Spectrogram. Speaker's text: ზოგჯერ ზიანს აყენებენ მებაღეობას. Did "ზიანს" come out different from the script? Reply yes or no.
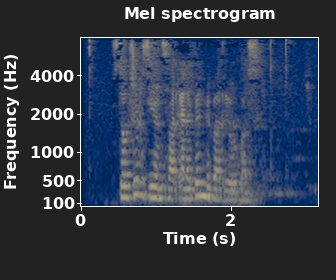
no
